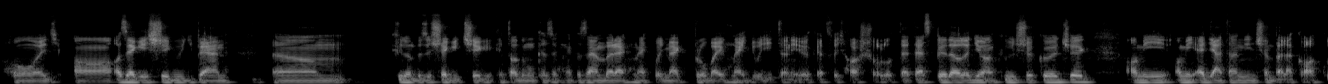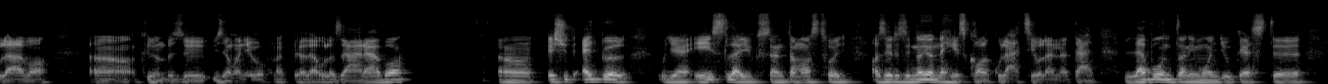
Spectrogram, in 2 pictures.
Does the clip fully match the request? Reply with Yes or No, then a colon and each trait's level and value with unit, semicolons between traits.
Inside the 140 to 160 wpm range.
No: average, 115 wpm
